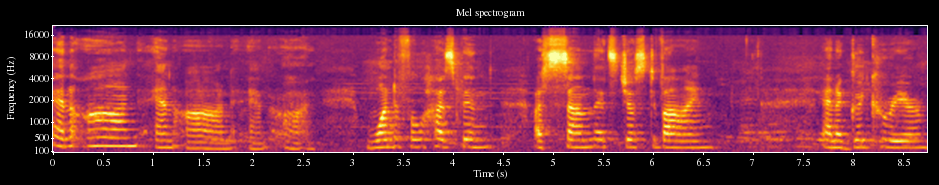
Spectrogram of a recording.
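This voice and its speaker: A woman at a fairly high pitch and very slow pace, with long, frequent pauses, audible room echo and noticeable background noise. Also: fairly even intonation. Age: 80s+. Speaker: retired dancer. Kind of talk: testimony.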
